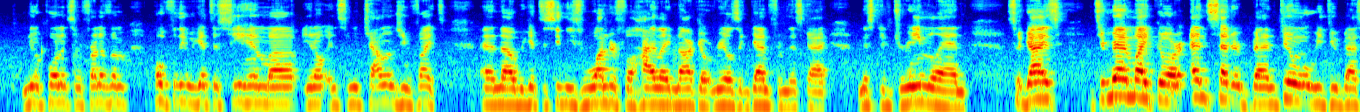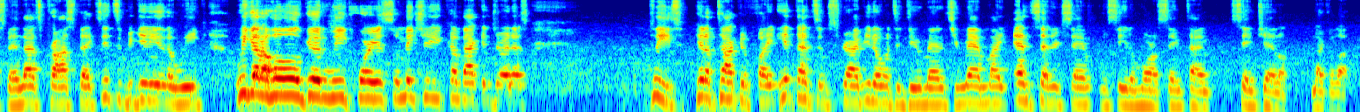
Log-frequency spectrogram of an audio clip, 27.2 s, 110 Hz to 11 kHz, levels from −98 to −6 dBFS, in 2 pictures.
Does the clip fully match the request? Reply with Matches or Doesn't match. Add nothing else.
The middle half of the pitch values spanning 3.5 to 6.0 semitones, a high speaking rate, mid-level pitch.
Matches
